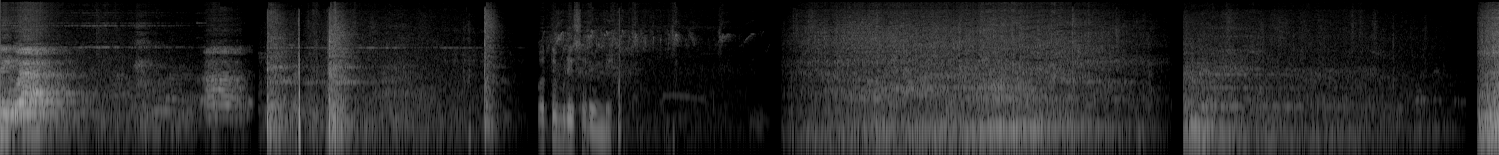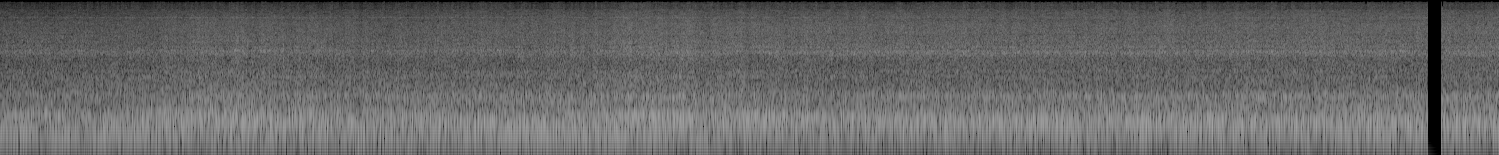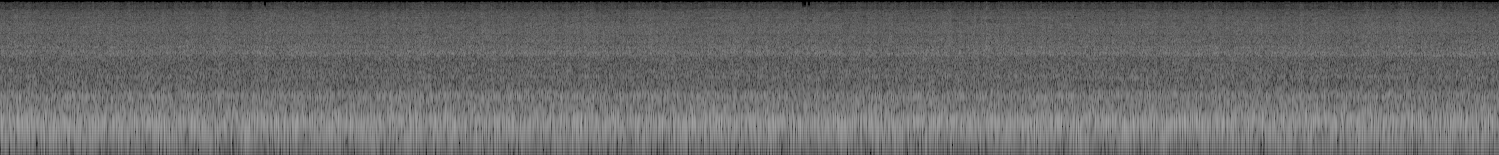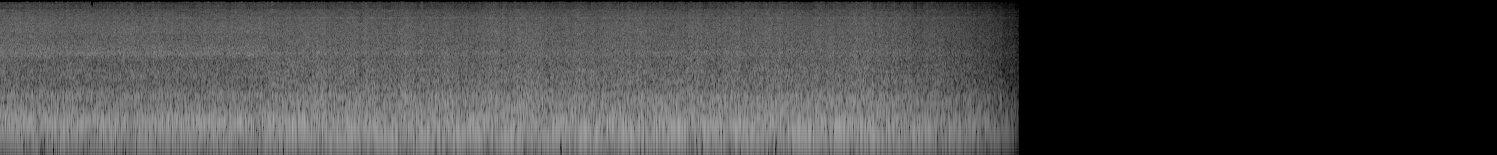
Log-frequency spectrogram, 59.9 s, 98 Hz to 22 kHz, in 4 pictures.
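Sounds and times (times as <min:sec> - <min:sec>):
drilling rig running: 0:14.8 - 0:55.1
air compressor running: 0:14.8 - 0:55.2.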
